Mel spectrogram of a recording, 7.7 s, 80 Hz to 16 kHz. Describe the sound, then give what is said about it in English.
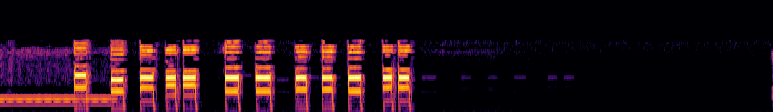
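A steady telephone dial tone hums briefly, then gives way to a quick series of about eleven touch-tone beeps punched in a rhythmic burst as an AT&T toll-free 800 number is dialed, followed by faint line hiss and near silence. “Let's get our dial tone.”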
